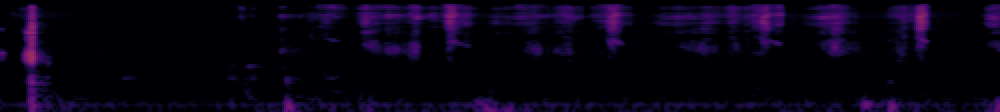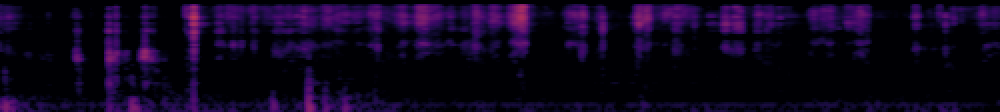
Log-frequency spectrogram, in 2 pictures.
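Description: Small stacks of solid round plastic game gem tokens are held in both hands while the fingers riffle and click them against each other. The result is a quiet, steady run of short, bright plastic clicks and soft rattles with almost no ring, over a faint low hum.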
